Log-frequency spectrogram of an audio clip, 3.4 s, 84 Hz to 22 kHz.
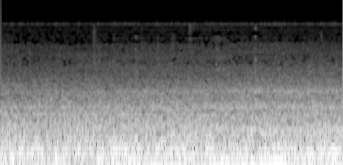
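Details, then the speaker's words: Ferrari cabin after repair of dashboard rattle at various speeds on rough roads: air ducts wrapped in 5 mm sound-absorbing material and bolts tightened, panel damped; steady low road and engine rumble with no clicks, squeaks or rattles. "Также притянули и зафиксировали все болты. Теперь воздуховоды не дребежат."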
